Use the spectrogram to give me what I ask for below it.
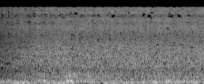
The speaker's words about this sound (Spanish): Se pueden repetir hoy escenas como esa tromba de agua que ayer inundaba las calles de Sevilla que escuchabas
